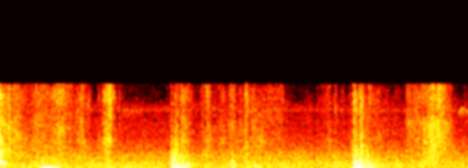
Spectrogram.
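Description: Clear plastic bag around a new circular saw crinkling and rustling as it is handled and pulled open, in several short spells with a few light knocks.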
